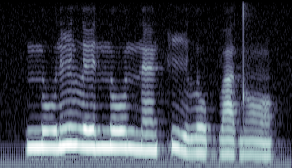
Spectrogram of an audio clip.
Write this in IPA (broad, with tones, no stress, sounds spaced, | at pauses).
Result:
n u˧ ɾ ĩ˦ l e˧ n o˧ n ɛ̃˦ k i˦˨ l o˨ b a˨ d ɔ̃˨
